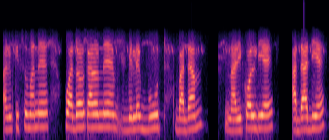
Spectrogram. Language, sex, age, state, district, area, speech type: Assamese, female, 45-60, Assam, Barpeta, urban, conversation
